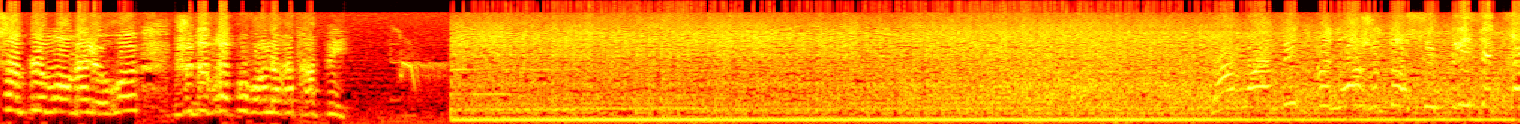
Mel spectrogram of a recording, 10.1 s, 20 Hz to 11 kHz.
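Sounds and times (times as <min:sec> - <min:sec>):
speech: 0:00.1 - 0:02.4
microcomputer-controlled motorcycle engine roaring as a rider sets off: 0:03.0 - 0:10.1.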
